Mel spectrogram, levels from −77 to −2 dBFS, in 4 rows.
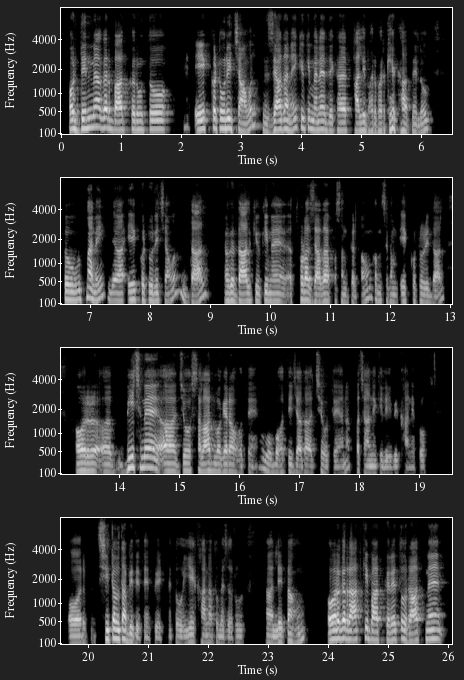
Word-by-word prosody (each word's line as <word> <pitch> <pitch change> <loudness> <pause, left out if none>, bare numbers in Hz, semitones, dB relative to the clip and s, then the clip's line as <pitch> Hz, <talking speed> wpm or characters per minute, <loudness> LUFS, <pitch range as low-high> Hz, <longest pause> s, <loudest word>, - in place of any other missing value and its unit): और 160 -1 +5
दिन 170 +1 +4
में - - +5
अगर 185 -2 +6
बात 150 0 +5
करूँ 150 -1 +1
तो 155 -1 +3 0.7
1 165 +2 +3
कटोरी 175 0 +5
चावल, 130 -8 +1 0.2
ज़्यादा 155 +7 +4
नहीं 160 +5 -1
क्योंकि 180 -1 -2
मैंने 155 -1 +2
देखा 140 0 -4
है, 140 - +5 0.2
थाली 135 +2 +3
भर-भर 130 0 -4
के 175 - +1
खाते 140 -3 -2
हैं 125 - -5
लोग, 155 +6 -5 0.4
तो 145 -1 +4
उतना 180 +4 +1
नहीं, 145 +4 -1 0.5
1 155 0 -2
कटोरी 140 -1 -2
चावल, 130 - -6 0.2
दाल। 120 - +1 0.3
अगर 140 0 +1
दाल 130 -1 +4
क्योंकि 135 0 -4
मैं 130 -2 -4 0.2
थोड़ा 145 -1 +4
ज़्यादा 130 0 +1
पसंद 120 -3 -11
करता 120 -4 -9
हूँ 165 +4 -8
कम 150 -6 -7
से 130 -1 -14
कम 120 -1 -9
1 130 -1 -5
कटोरी 120 -2 -6
दाल 165 - -3 0.4
और 135 +1 +5
अ, 125 -2 +1 0.2
बीच 190 +2 +1
में 195 -2 +5
अ, 130 0 +4
जो 135 -1 -2
सलाद 130 0 +1
वग़ैरह 125 0 0
होते 110 0 -12
हैं 210 -1 -13
वो 145 -9 -6
बहुत 115 0 -6
ही 120 - -5
ज़्यादा 115 +1 -2
अच्छे 110 +3 -7
होते, 105 -1 -9
हैं 105 +1 -9
ना? - - -11
पचाने 110 -1 -5
के 110 -1 -11
लिए 100 0 -7
भी 105 +1 -8
खाने 95 0 -11
को 105 0 -10 0.6
और 110 +1 +2 0.2
शीतलता 160 0 +4
भी 130 - -1
देते 105 -2 -7
हैं 95 - -10
पेट 95 -2 -9
में, 105 - -14
तो 110 -2 -5
ये 120 +4 -3
खाना 115 -2 -5
तो 115 +1 -12
मैं 105 -1 -6
ज़रूर 105 +1 -10 0.4
अ, 110 -1 -1
लेता 120 +5 -1
हूँ 125 +8 -6 0.4
और 160 +3 +8
अगर 175 +1 +6
रात 155 0 +4
की 180 - +2
बात 145 0 +2
करें 150 +2 +1
तो 165 -1 +1
रात 130 0 +2
में 165 +1 +2
135 Hz, 215 wpm, -23 LUFS, 120-155 Hz, 0.7 s, और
